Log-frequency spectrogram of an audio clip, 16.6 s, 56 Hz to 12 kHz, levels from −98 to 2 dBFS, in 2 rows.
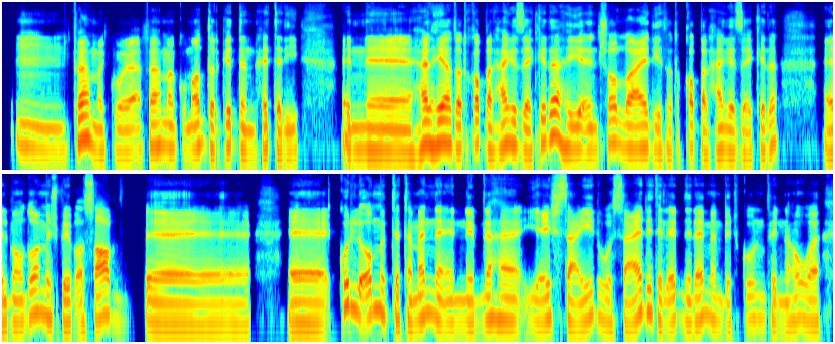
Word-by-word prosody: إمم، 110 Hz, -4 st, -5 dB
فاهمك، 125 Hz, -9 st, +2 dB
وفاهمك 115 Hz, +3 st, 0 dB
ومقدّر 115 Hz, 0 st, 0 dB
جدًا 120 Hz, -1 st, -1 dB
الحتّة 100 Hz, 0 st, -2 dB
دي، 100 Hz, +2 st, -6 dB, 0.5 s
إن 110 Hz, +1 st, -2 dB, 0.5 s
هل 135 Hz, +6 st, +5 dB
هي 140 Hz, +2 st, +6 dB
هتتقبّل 120 Hz, -2 st, +1 dB
حاجة 130 Hz, +4 st, +3 dB
زي 110 Hz, -5 st, 0 dB
كده؟ 165 Hz, +8 st, +3 dB
هي 115 Hz, -2 st, +1 dB
إن 110 Hz, -, -5 dB
شاء 140 Hz, +5 st, +1 dB
الله 125 Hz, -4 st, +3 dB
عادي 115 Hz, -1 st, +3 dB
تتقبّل 105 Hz, -2 st, -3 dB
حاجة 110 Hz, -1 st, 0 dB
زي 95 Hz, -2 st, -4 dB
كده، -, -, -3 dB, 0.5 s
الموضوع 105 Hz, +8 st, 0 dB
مش 130 Hz, -5 st, -4 dB
بيبقى 105 Hz, -3 st, -2 dB
صعب، 120 Hz, +3 st, +3 dB, 0.2 s
آآ 100 Hz, -1 st, 0 dB, 0.4 s
آآ 105 Hz, 0 st, +2 dB
كلّ 180 Hz, -2 st, +2 dB
أم -, -, +2 dB
بتتمنّى 115 Hz, -2 st, -1 dB
إن 110 Hz, 0 st, -5 dB
إبنها 120 Hz, +2 st, 0 dB
يعيش 115 Hz, +2 st, -1 dB
سعيد، 120 Hz, +8 st, -1 dB
وسعادة 135 Hz, +8 st, 0 dB
الإبن 110 Hz, +1 st, -2 dB
دايمًا 120 Hz, +3 st, 0 dB
بتكون 120 Hz, +4 st, -9 dB
في 110 Hz, -2 st, -6 dB
إن 100 Hz, -, -9 dB
هو 115 Hz, 0 st, -2 dB
110 Hz, 155 wpm, -25 LUFS, 105-125 Hz, 0.5 s, هي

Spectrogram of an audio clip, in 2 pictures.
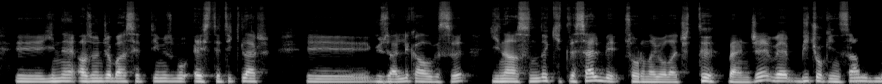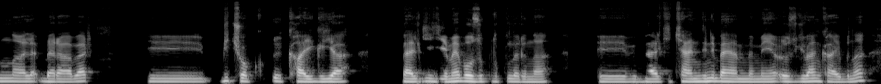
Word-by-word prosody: İii, 135 Hz, -1 st, 0 dB
yine 150 Hz, +1 st, +2 dB
az 140 Hz, 0 st, +4 dB
önce 145 Hz, +1 st, +2 dB
bahsettiğimiz 140 Hz, 0 st, -1 dB
bu 140 Hz, 0 st, -2 dB
estetikler, 140 Hz, +1 st, 0 dB, 0.4 s
iii, 125 Hz, -, -3 dB
güzellik 130 Hz, +3 st, -1 dB
algısı 130 Hz, +3 st, -1 dB, 0.2 s
yine, 135 Hz, 0 st, +3 dB
aslında, 140 Hz, +4 st, +1 dB
kitlesel 160 Hz, +4 st, 0 dB
bir 140 Hz, -1 st, -2 dB
soruna 125 Hz, -4 st, 0 dB
yol 115 Hz, -1 st, +1 dB
açtı 135 Hz, +5 st, -1 dB
bence 125 Hz, -, 0 dB
ve 150 Hz, -3 st, +2 dB
birçok 155 Hz, -3 st, -1 dB
insan 130 Hz, +4 st, 0 dB, 0.2 s
bununlarla 140 Hz, 0 st, 0 dB
beraber, 135 Hz, +3 st, +1 dB, 0.5 s
iii, 135 Hz, -1 st, -3 dB
birçok 155 Hz, -4 st, -1 dB
i 145 Hz, -2 st, -2 dB
kaygıya, 130 Hz, 0 st, +3 dB, 0.5 s
belki 130 Hz, +1 st, +3 dB
yeme 140 Hz, +3 st, +4 dB
bozukluklarına, 130 Hz, -2 st, +1 dB, 0.5 s
iii, 125 Hz, -1 st, -2 dB
belki 125 Hz, 0 st, 0 dB
kendini 135 Hz, +1 st, +3 dB
beğenmemeye, 130 Hz, -1 st, +2 dB
öz 130 Hz, -2 st, 0 dB
güven 140 Hz, +1 st, +3 dB
kaybına 135 Hz, +5 st, -1 dB
135 Hz, 125 wpm, -20 LUFS, 130-145 Hz, 0.5 s, az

